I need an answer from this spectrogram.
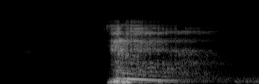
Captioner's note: heavy sigh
